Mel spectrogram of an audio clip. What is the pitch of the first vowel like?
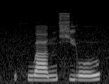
rising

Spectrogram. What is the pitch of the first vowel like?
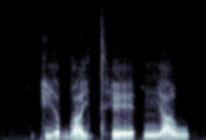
falling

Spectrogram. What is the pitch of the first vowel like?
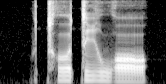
high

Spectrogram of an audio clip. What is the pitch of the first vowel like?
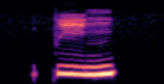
low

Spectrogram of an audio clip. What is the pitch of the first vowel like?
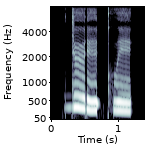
falling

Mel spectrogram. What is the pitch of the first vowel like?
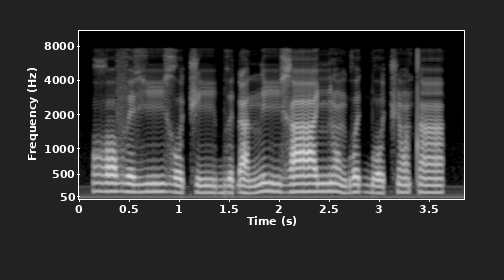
high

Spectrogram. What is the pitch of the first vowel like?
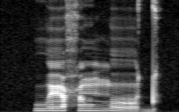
high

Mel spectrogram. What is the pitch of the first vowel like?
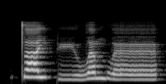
high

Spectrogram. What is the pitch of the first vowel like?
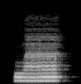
high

